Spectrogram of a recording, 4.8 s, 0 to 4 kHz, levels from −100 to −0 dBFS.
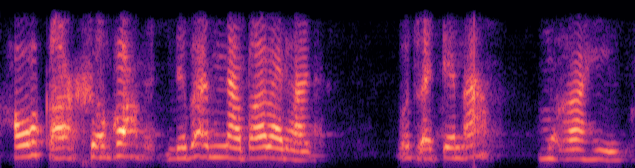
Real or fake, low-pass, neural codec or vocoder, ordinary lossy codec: fake; 3.6 kHz; codec, 24 kHz, 0.9 kbps, WavTokenizer, medium speech release version 1; none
